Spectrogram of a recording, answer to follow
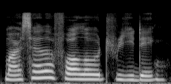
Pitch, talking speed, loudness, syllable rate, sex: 235 Hz, 105 wpm, -15 LUFS, 5.2 syllables/s, female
